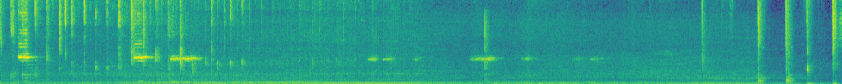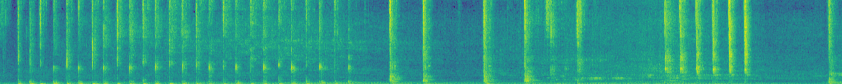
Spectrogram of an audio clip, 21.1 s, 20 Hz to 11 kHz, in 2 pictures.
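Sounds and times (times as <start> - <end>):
sharp hand claps: 0.0 - 4.1, 9.5 - 16.0, 18.8 - 20.0
hand slaps: 9.5 - 16.0, 16.6 - 17.9, 18.8 - 20.0
hands striking in massage: 9.5 - 17.9.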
